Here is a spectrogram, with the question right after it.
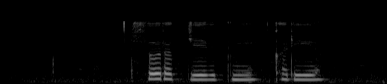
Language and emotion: Russian, neutral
